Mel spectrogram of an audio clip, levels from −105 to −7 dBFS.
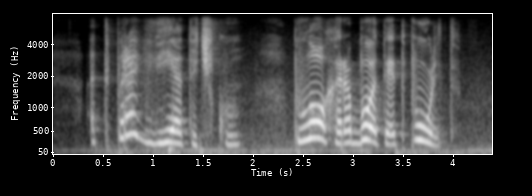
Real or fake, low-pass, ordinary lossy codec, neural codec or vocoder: real; 7.2 kHz; none; none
